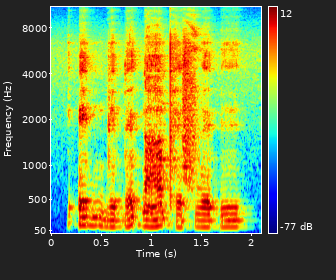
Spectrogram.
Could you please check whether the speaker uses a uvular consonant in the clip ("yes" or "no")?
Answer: no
